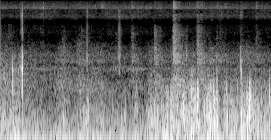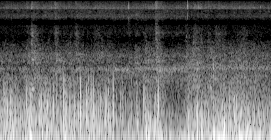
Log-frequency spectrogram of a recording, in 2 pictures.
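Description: Wind buffeting the microphone, with irregular light knocks of footsteps on a steel-grating gangway.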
